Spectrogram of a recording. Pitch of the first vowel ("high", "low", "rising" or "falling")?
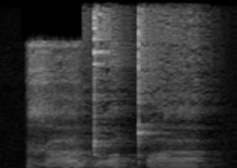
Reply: rising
